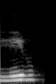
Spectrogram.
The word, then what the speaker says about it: live: याद करना पड़ता है, जैसे GIVE गिव, LIVE लिव, MACHINE machine. सब साइलेंट ई से ख़त्म हो रहे हैं, लेकिन इनकी साउंड ई है।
